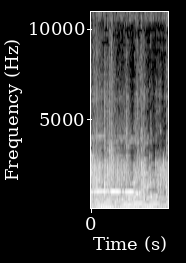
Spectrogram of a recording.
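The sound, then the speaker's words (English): A crowd claps steadily and densely through the whole moment, a continuous wash of applause with a sustained musical tone humming underneath. “I said, those who are clapping, may God bless you.”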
